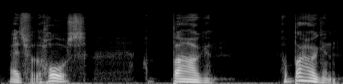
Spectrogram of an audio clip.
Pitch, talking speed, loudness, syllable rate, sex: 115 Hz, 120 wpm, -18 LUFS, 5.6 syllables/s, male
